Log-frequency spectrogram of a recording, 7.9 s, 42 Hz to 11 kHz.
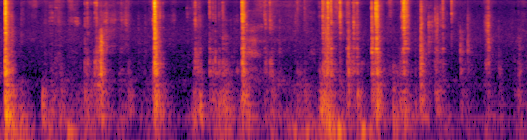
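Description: Irregular sharp plastic clicks and knocks from the back of a Citroën C4 Grand Picasso headlamp as its bulb, wire clip and wiring connectors are handled inside the socket. The loudest clicks come right at the start and about two seconds in.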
